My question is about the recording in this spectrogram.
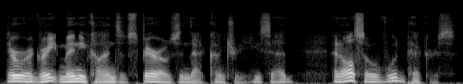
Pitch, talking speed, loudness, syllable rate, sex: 110 Hz, 220 wpm, -18 LUFS, 6.2 syllables/s, male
